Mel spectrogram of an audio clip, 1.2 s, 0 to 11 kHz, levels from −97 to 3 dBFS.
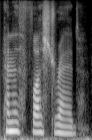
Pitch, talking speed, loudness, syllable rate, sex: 190 Hz, 155 wpm, -17 LUFS, 4.9 syllables/s, female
